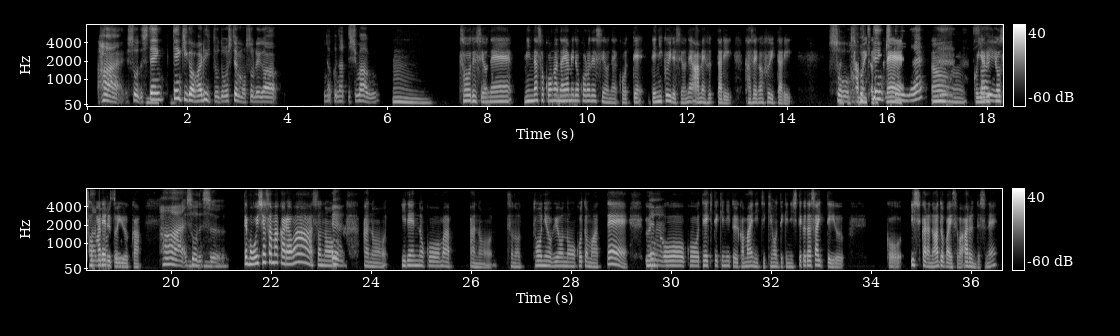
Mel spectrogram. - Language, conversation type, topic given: Japanese, advice, 年齢や体力の低下を感じているのですが、どのような運動をすればよいでしょうか？
- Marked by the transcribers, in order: laughing while speaking: "う、天気にね"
